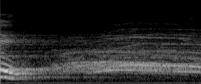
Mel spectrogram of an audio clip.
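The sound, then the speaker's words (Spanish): A single sustained shout from one voice: a loud, harmonic yell that opens with a sharp attack, dips briefly, then holds steady for about two seconds. “Algo tenemos que hacer. ¡Un grito!”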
